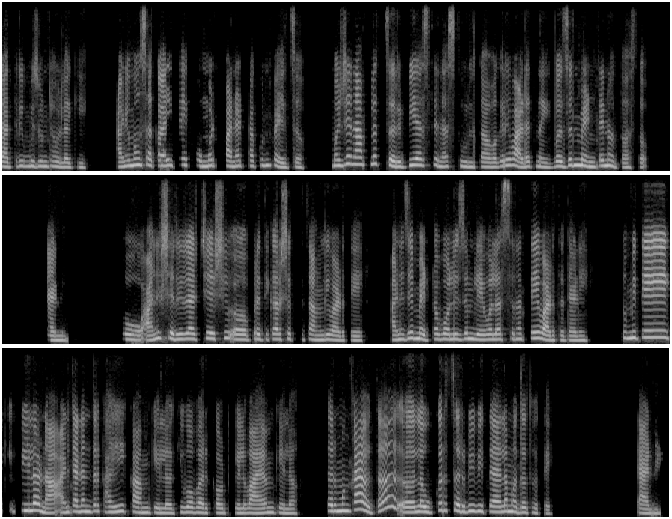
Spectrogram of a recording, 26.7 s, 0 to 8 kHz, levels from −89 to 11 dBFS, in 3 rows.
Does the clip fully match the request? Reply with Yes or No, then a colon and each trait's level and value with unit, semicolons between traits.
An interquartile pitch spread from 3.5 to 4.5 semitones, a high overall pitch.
Yes: average, 4.1 semitones; high, 240 Hz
